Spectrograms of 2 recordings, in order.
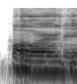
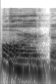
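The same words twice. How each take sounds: First: It has a different regional accent's r. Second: It has the inland São Paulo accent's r.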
